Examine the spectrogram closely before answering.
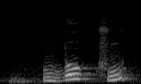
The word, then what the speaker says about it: beaucoup: These consonants as the final letter of a word are silent in French. D, G, P, S, T, X, and Z. D'accord, gourmand, sourd, un point, long, du shampoing, beaucoup, trop, un champ, jamais,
